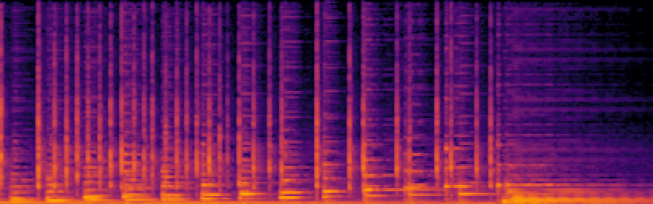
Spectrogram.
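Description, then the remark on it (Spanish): Quick, sharp tap-dance steps clatter in an uneven rhythm over a humming musical backing with bright pitched notes, ending on a sustained ringing chord. “Vamos a ver si por fin se anima usted y nos baila algo de tap.”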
